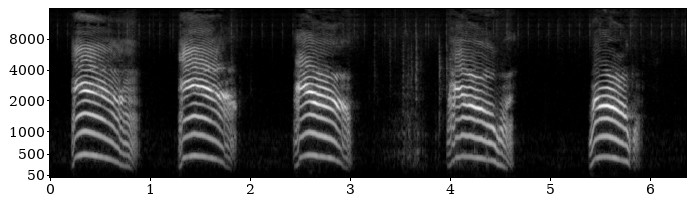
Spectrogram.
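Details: Semi-wild rescued stray kitten calling from a cage in its first minutes at a new home, giving five drawn-out, rising-then-falling meows at irregular intervals, with a faint rustle between calls.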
